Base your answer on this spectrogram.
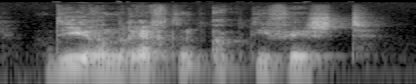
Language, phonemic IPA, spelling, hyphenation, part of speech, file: Dutch, /ˈdiː.rə(n).rɛx.tə(n).ɑk.tiˌvɪst/, dierenrechtenactivist, die‧ren‧rech‧ten‧ac‧ti‧vist, noun, Nl-dierenrechtenactivist.ogg
- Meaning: animal rights activist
